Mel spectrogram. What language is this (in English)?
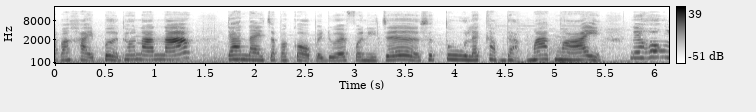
Thai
